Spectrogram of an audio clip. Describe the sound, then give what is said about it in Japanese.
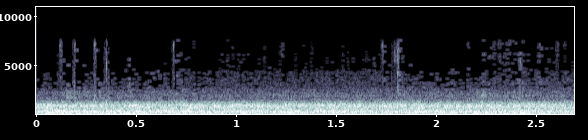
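Steady, loud rumble of car traffic noise with a constant low roar and hiss that never lets up, plus a few faint high ticks near the start. Nobody speaks. “今車の竿の音がだいぶ入ってましたね、チキチキチキチキチキチキ。”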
